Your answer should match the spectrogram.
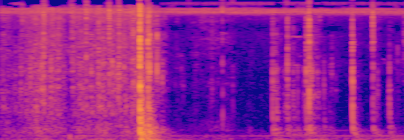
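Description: Handling sounds of a cordless drill and a metal hose clamp while the drill is not running: one sharp knock about a second and a half in, then a few light clicks near the end.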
